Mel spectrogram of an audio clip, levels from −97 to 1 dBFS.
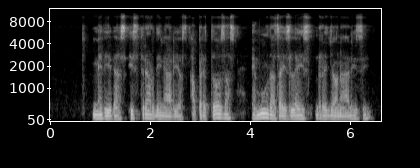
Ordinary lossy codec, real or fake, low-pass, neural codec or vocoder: Opus, 24 kbps; real; 7.2 kHz; none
